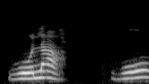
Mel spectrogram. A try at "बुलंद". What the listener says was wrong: नहीं है, अरे आप लोग क्या बोल रहे हैं? बोला कहाँ लिखा है? बुलंद लिखा है, बुलंद।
